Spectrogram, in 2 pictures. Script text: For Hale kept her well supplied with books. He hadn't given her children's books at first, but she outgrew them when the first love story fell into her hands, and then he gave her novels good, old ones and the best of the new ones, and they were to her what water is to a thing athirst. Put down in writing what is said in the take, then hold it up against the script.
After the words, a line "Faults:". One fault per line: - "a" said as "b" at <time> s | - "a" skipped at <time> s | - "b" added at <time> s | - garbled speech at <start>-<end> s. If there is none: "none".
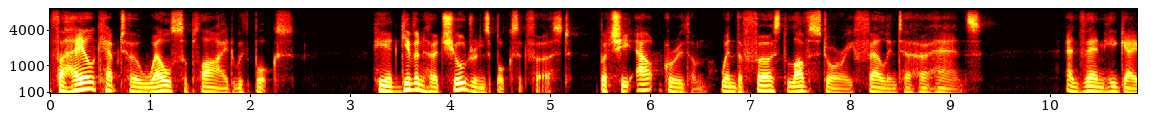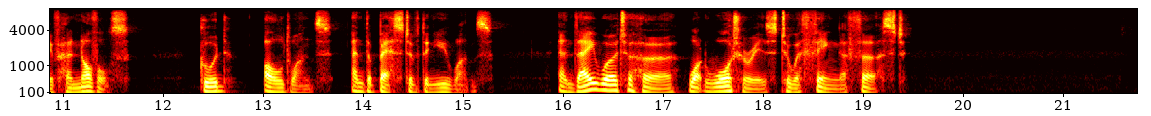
For Hale kept her well supplied with books. He had given her children's books at first, but she outgrew them when the first love story fell into her hands, and then he gave her novels good, old ones and the best of the new ones, and they were to her what water is to a thing athirst.
Faults:
- "hadn't" said as "had" at 3.4 s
